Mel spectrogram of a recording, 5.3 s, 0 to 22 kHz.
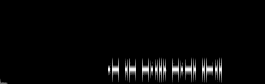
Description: Morse code, heard as a keyed tone, about 28 wpm, 700 Hz. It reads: AA6CL
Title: USA Call Signs - 5 Characters - Repeated 2x - 28wpm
